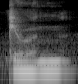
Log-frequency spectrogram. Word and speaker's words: 변완수: 발음은 좀 길게 변이라고 해야 합니다. 이름은 완수, 완전할 완자, 물수, 완수. 그래서 변완수, 변자를 조금 길게 이름 사이에 분명히 일순 포즈가 있게 변완수라고 점잖게 불러주시옵소서.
